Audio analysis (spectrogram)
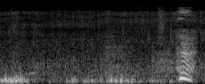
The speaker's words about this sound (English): Doggies playing in the water. I love it when you can see the water hitting the surface of water. Can you hear those dogs splashing about in the thing?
